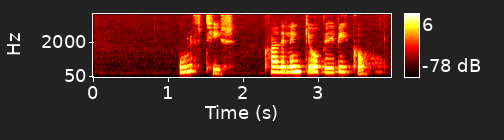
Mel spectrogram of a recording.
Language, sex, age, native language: Icelandic, female, 40-49, Icelandic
